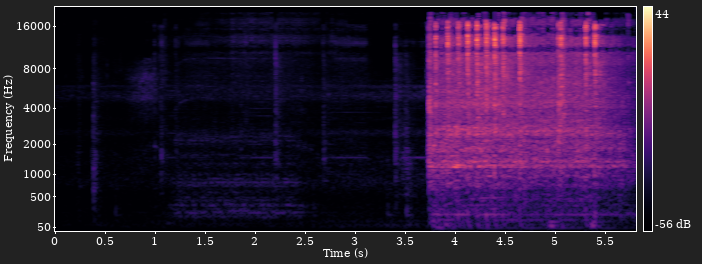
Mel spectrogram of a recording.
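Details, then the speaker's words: 2007 Mustang GT with a built 4.6 3V single-turbo engine (1200+ hp), first crank with no coil packs in clear flood mode (gas floored): the starter spins it briskly with even compression pulses and sounds healthy, but fuel pours from the injector O-rings. "Well, boys, good news is it sounded like a crank somewhat healthy."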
